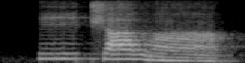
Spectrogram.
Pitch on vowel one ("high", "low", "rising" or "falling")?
high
